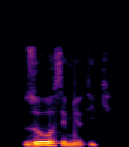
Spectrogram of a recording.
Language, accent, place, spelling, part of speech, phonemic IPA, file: French, France, Lyon, zoosémiotique, noun / adjective, /zɔ.o.se.mjɔ.tik/, LL-Q150 (fra)-zoosémiotique.wav
- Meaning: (noun) zoosemiotics; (adjective) zoosemiotic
